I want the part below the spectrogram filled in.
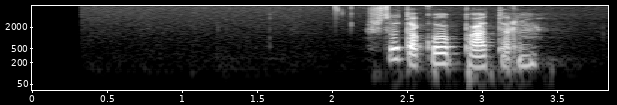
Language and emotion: Russian, neutral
